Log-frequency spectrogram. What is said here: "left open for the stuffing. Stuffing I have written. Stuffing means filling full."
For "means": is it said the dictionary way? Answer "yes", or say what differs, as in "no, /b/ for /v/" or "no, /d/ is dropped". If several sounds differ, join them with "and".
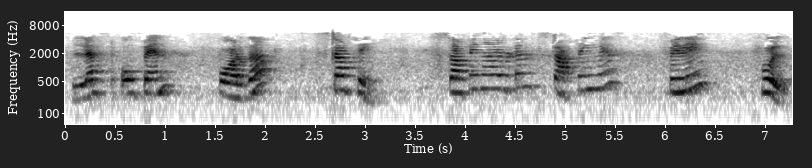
no, /n/ is dropped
